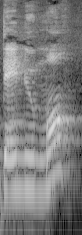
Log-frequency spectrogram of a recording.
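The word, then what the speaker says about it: denouement: echo chambers are dangerous it's pronounced de numer while it's certainly important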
